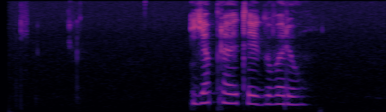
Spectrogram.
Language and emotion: Russian, neutral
